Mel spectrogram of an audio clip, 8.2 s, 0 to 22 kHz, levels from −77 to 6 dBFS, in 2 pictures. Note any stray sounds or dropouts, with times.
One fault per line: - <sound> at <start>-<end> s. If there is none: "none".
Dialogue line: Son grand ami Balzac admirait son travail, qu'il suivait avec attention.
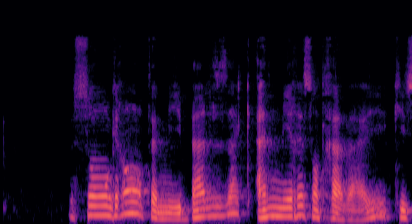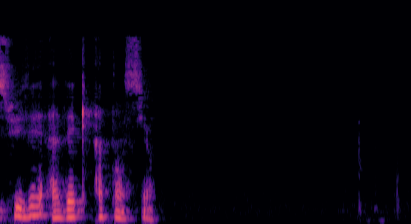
none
